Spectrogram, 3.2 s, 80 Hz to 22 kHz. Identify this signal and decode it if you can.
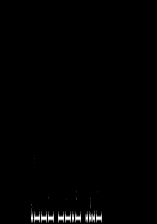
Morse code, heard as a keyed tone, about 36 wpm, 700 Hz. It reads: JQV
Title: USA Call Sign Postfixes - 3 Letters 35wpm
